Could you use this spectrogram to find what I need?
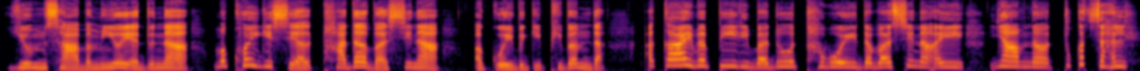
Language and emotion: Manipuri, disgusted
